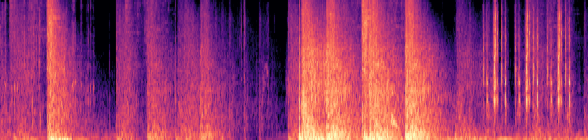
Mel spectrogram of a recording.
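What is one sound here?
Gunshots ring out in loud bursts, followed by rapid shots.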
